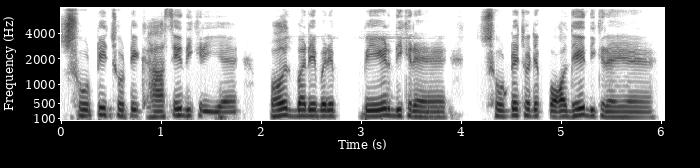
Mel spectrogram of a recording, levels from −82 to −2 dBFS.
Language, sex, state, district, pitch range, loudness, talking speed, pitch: Hindi, male, Arunachal Pradesh, Lower Dibang Valley, 140-165 Hz, -17 LUFS, 190 wpm, 160 Hz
